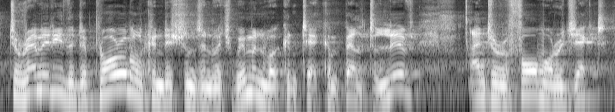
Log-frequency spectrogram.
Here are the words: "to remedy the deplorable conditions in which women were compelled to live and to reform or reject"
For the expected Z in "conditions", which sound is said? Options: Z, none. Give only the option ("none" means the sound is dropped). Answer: Z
